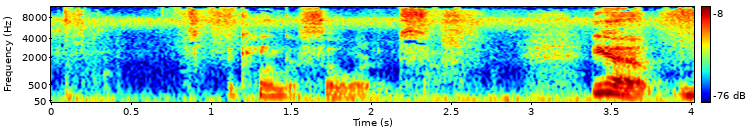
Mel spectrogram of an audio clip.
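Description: A card slides and taps onto a table.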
